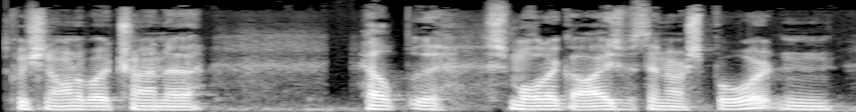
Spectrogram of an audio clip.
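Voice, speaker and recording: Male co-host, low gravelly voice, relaxed teasing banter, dry close sound. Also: moderate pace, no room sound. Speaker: podcast co-host. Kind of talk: casual sports chat.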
